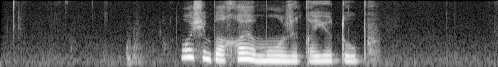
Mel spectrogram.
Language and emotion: Russian, sad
